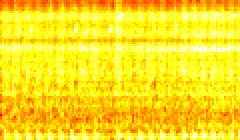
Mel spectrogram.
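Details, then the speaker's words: Yamaha Mio carburettor scooter idling after a piston, camshaft and timing part replacement; the camshaft, rocker arm and piston wore and seized from frequent low oil. Idle is now smooth, steady and even with no rattle or knock. "dan coba kita hidupkan lagi nih suara sudah halus lagi dan pastikan olinya naik"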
